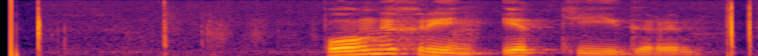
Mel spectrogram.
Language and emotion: Russian, neutral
